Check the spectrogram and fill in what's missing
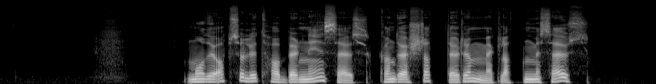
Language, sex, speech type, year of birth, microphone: Norwegian, male, read, 1984, Shure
